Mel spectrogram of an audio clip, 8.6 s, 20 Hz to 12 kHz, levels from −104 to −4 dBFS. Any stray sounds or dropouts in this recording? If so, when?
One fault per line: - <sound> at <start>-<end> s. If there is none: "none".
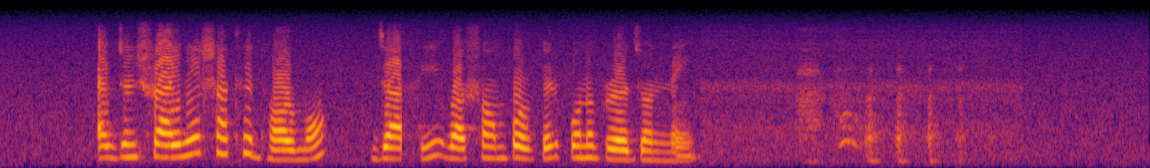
- dropout at 3.0-3.1 s
- laugh at 6.0-7.5 s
